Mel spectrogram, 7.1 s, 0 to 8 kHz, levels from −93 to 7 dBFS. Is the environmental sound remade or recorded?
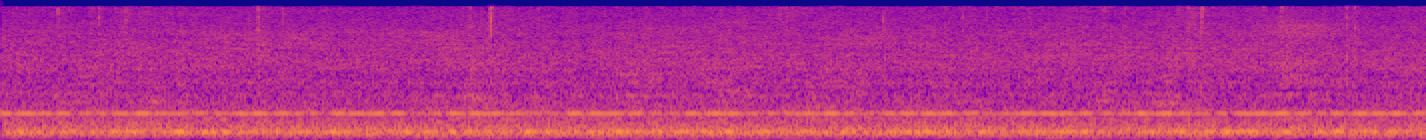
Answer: recorded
